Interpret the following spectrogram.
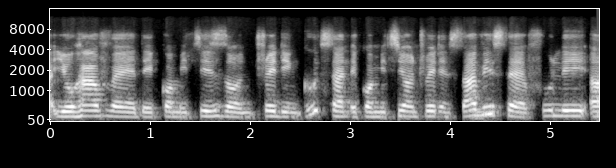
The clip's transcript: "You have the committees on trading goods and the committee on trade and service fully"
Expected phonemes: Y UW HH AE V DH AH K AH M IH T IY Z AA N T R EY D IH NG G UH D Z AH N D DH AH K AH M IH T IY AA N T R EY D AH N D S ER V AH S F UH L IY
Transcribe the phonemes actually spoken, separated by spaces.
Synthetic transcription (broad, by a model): Y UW HH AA V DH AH K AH M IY T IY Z AA N T R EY D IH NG G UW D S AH N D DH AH K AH M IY T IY AA N T R EY D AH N S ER V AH S F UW L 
